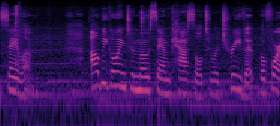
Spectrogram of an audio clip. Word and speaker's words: Moosham: I'll be going to Mosam Castle to retrieve it before I head back to the That's States. cool. I pronounced Moosham.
